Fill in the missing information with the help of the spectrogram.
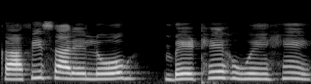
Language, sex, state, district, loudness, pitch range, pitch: Hindi, female, Madhya Pradesh, Bhopal, -15 LUFS, 250-275 Hz, 260 Hz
